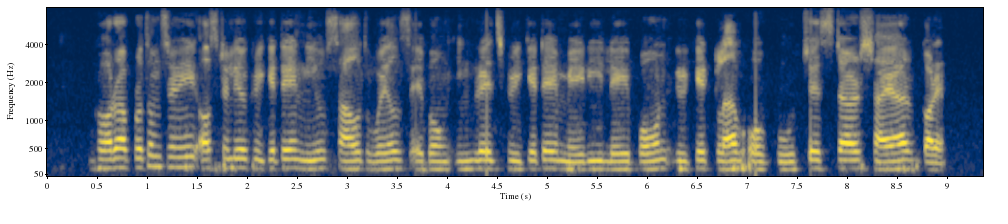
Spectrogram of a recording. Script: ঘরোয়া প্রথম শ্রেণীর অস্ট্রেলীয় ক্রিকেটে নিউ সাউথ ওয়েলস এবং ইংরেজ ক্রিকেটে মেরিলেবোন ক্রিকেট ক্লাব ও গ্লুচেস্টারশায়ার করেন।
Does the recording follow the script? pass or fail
pass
